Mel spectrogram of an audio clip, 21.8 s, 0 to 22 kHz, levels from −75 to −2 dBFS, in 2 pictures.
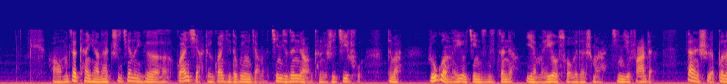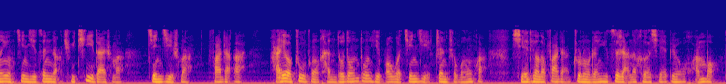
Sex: male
